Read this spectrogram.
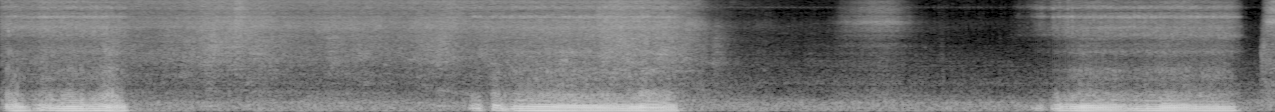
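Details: A sleeping Chow Chow snores in three loud, low, rumbling bursts of about a second each, separated by quieter stretches of breathing.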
